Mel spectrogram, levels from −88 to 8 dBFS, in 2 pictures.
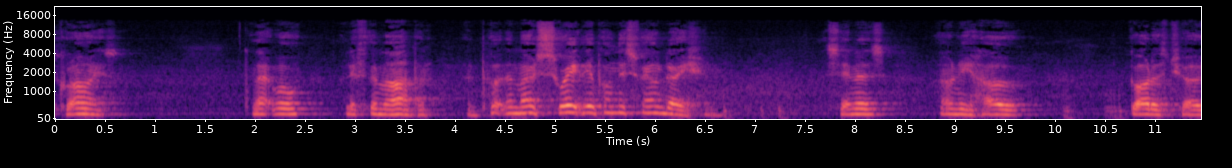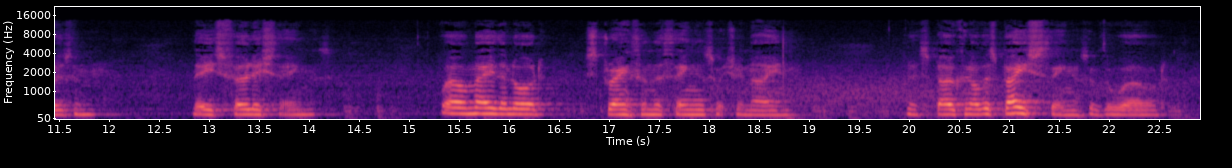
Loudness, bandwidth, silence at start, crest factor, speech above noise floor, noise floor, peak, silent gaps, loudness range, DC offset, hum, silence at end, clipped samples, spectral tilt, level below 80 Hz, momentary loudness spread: -24 LUFS; 13.5 kHz; 0 s; 20 dB; 29 dB; -53 dBFS; -4 dBFS; none; 5 LU; under 0.1%; none; 0.2 s; under 0.1%; -5.5 dB/octave; -60 dBFS; 22 LU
